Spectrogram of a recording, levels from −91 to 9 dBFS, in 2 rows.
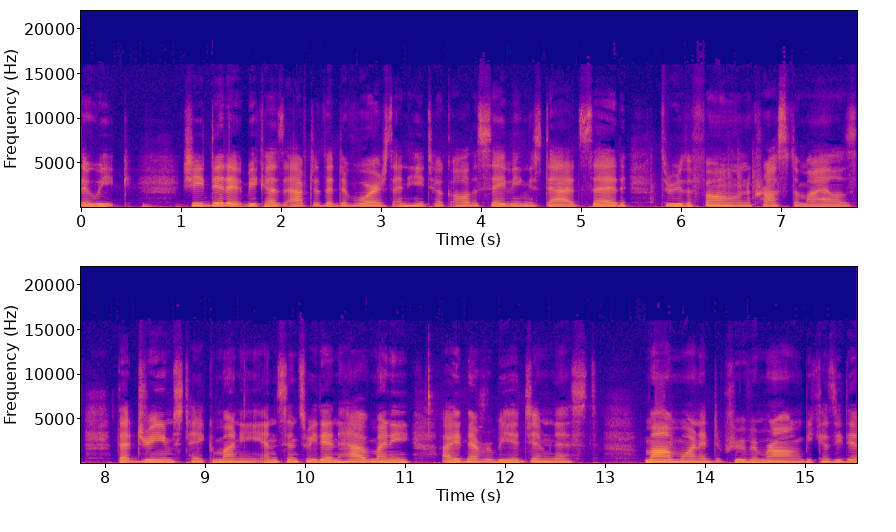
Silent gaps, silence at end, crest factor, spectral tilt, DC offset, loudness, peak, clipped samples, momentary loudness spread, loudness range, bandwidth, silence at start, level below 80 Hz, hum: none; 0 s; 16 dB; -4.5 dB/octave; under 0.1%; -22 LUFS; -6 dBFS; under 0.1%; 11 LU; 2 LU; 13.5 kHz; 0 s; -40 dBFS; none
